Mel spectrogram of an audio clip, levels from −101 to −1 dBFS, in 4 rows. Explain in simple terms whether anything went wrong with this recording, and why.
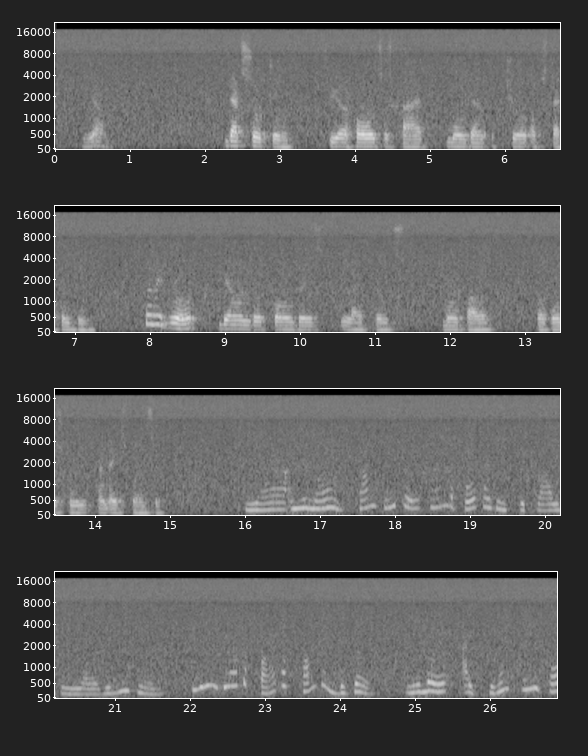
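Two things went wrong. The first is low bit depth with dither. The whole clip sits under a steady, even hiss that's nearly as loud as the speech itself. That comes from storing the sound with very few steps, which fits a 4-bit signal, with dither turning the rounding error into plain noise instead of harsh distortion.

The second is echo leak. You'll hear a faint copy of the speech trailing about 0.4 s behind at 4.43–7.55 s, 10.11–11.61 s, 13.96–15.81 s and 23.45–23.94 s. The likely cause is that someone's loudspeaker sound got back into their microphone and the echo canceller didn't fully remove it.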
